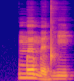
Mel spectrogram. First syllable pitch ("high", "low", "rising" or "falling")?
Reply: high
